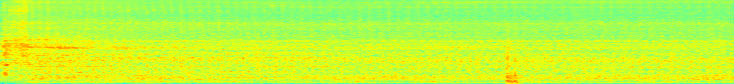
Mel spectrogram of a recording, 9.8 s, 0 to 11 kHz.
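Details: Ford F-150 just after fitting a new battery (old one cranking slowly, low state of charge in the mornings): quick catch at the start, then a smooth, even idle with a steady hum; starts and runs cleanly.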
